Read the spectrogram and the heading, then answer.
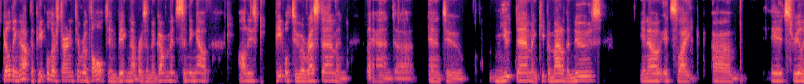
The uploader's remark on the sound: The shows are now all hosted on Zoom.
